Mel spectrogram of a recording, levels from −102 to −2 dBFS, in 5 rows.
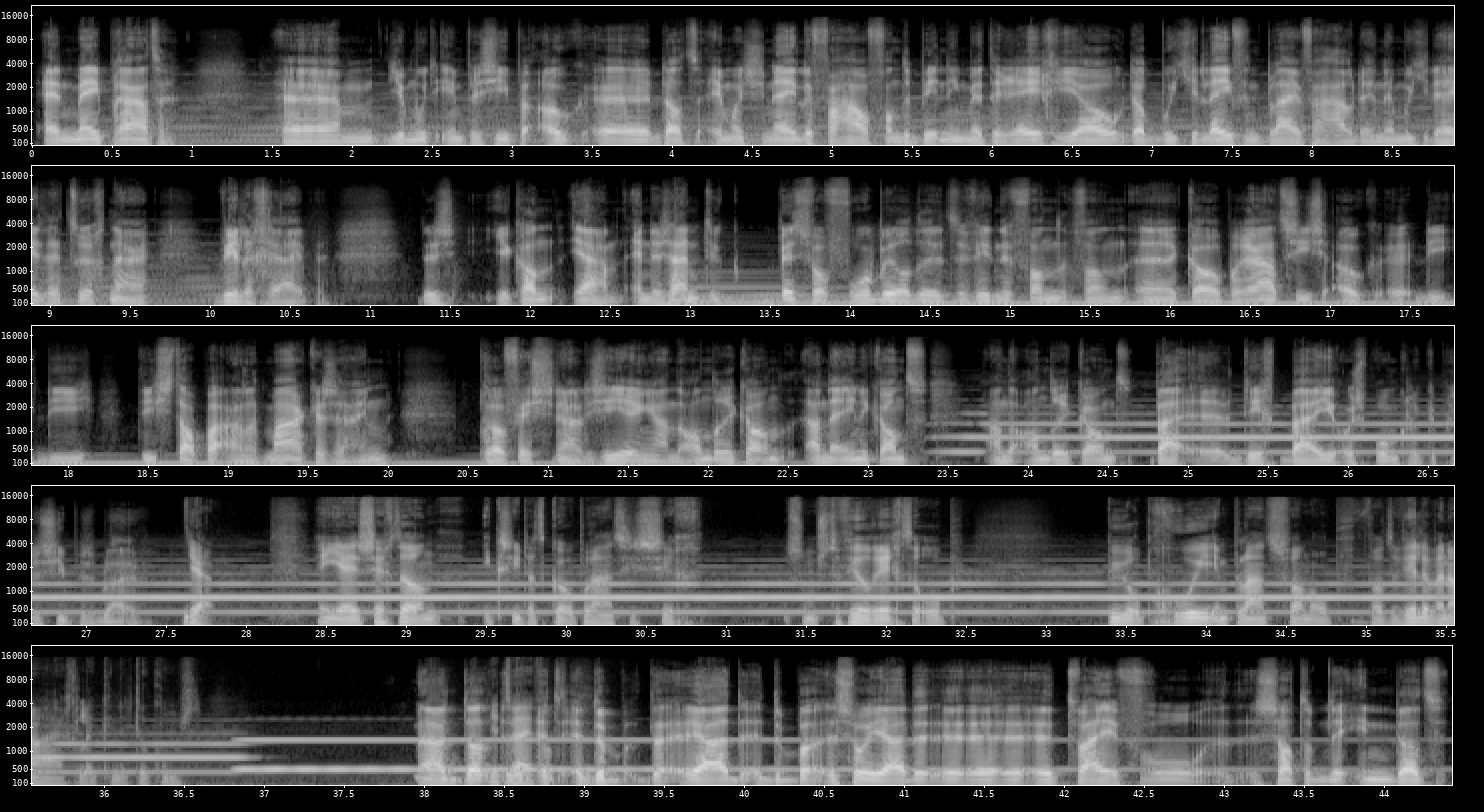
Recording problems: background music; loud; throughout; 7 dB below the speech

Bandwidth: 15 kHz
